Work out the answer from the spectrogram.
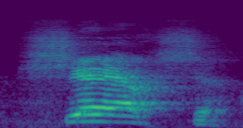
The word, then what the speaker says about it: cherche: Je cherche. The E is silent.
